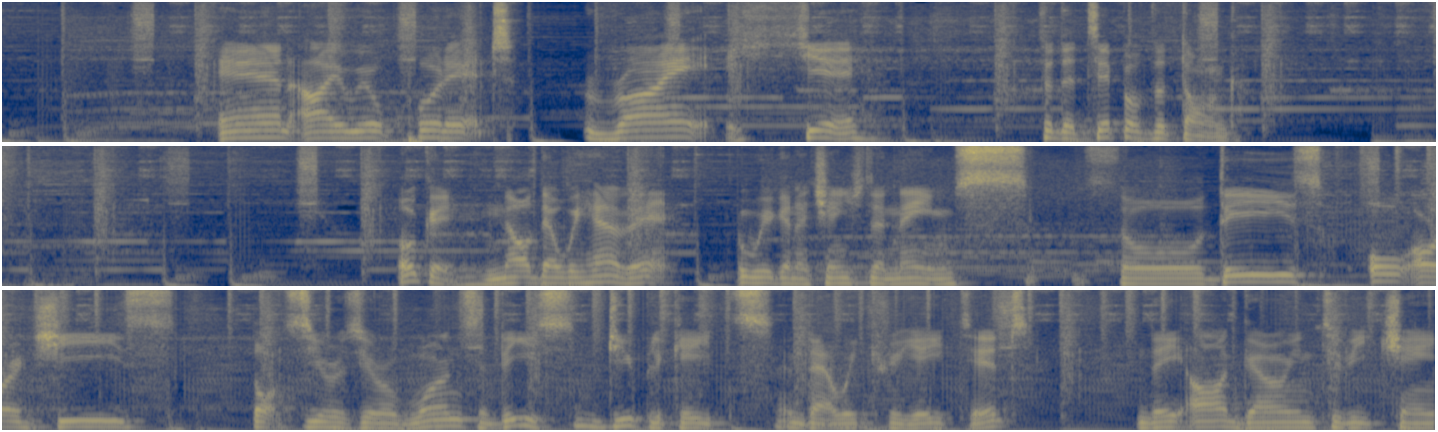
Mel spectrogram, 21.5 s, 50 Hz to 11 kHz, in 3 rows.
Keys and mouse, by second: 0.9 click, 2.2 g, 4.1 ctrl+click, 5.5 middle click, 10.3 shift+middle click, 17.3 alt+shift+click, 19.0 alt+shift+click, 20.8 alt+shift+click.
